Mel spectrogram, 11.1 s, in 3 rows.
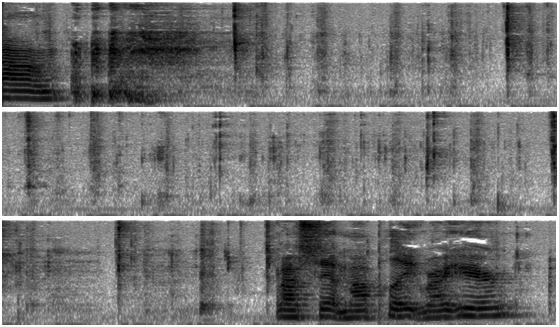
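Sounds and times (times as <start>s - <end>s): man chewing with wet mouth clicks: 1.4s - 9.3s.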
